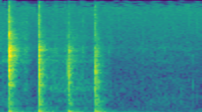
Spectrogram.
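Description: Clear acrylic stamp block carrying a rubber cling stamp, tapped repeatedly onto an ink pad to ink the stamp: four quick knocks about three a second, the later ones softer.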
